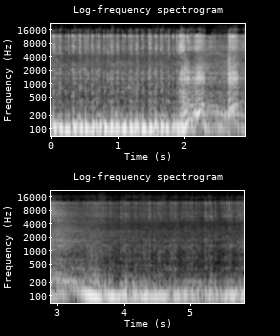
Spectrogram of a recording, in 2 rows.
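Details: 1966 Pontiac GTO convertible V8 after white-smoke diagnosis and repair: deep, even burble, quick throttle blip climbs and falls back cleanly with no stumble or miss; slight blue smoke judged as contamination burning off, no white cloud; running healthy.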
